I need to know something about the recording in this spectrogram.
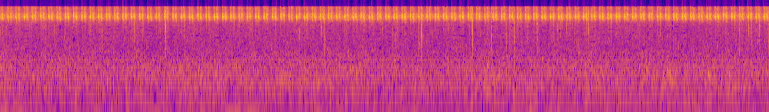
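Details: Crickets at night beside a river: a steady high, rapidly pulsing chirr runs without a break, over the broad rush of flowing water and frequent sharp snaps of a crackling campfire.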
